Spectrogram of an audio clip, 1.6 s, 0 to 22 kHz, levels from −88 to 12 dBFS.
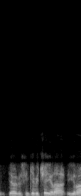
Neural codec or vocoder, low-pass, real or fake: none; 7.2 kHz; real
